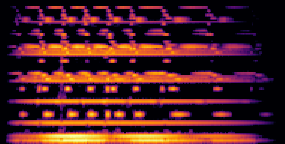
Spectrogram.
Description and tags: Sound effect for sci-fi browser game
